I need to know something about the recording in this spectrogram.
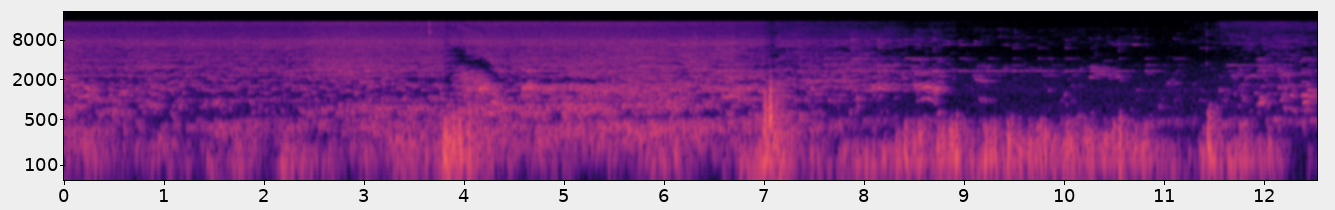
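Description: Ocean surf washing up a sandy beach as a steady rush, with wind buffeting the microphone and louder gusts about four and seven seconds in.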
